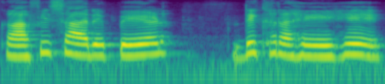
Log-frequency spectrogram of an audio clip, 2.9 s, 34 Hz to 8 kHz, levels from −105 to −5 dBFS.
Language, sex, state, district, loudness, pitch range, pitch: Hindi, female, Madhya Pradesh, Bhopal, -15 LUFS, 215-240 Hz, 225 Hz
